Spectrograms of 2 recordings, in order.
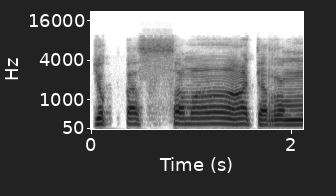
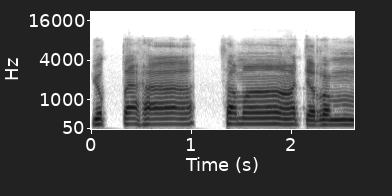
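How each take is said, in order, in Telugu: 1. మొదటి పదం s ధ్వనితో ముగుస్తుంది. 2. మొదటి పదం గాలి కలిసిన h ధ్వనితో ముగుస్తుంది.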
